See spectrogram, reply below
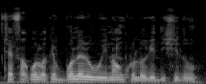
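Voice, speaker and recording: A man's voice: on the low side, little pitch movement, fast talker, warm tone, a little hiss or hum. A man giving casual, colloquial gameplay commentary with some mild swearing. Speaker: gamer.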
